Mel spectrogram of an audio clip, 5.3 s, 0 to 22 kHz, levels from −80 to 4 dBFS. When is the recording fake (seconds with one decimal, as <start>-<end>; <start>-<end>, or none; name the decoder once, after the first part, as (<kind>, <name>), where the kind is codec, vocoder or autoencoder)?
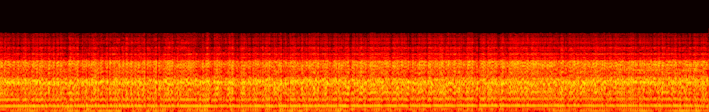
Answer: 0.5-1.7 (autoencoder, DAC-VAE)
